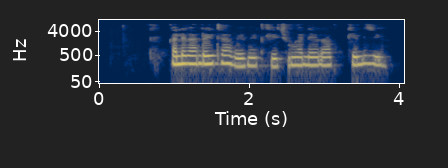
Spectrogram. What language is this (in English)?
Kalenjin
